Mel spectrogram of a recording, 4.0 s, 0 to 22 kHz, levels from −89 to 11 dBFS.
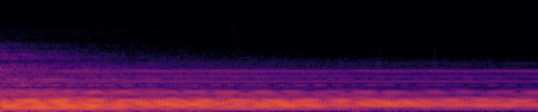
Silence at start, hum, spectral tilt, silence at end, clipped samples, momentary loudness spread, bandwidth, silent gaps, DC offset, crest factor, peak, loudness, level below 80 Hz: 0 s; none; -10 dB/octave; 0 s; under 0.1%; 7 LU; 5 kHz; none; under 0.1%; 12 dB; -20 dBFS; -33 LUFS; -54 dBFS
